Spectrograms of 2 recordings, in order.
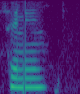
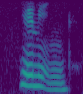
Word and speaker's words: Henning: Everest Henning. – What is it? Your first and last name? – Everest Henning.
